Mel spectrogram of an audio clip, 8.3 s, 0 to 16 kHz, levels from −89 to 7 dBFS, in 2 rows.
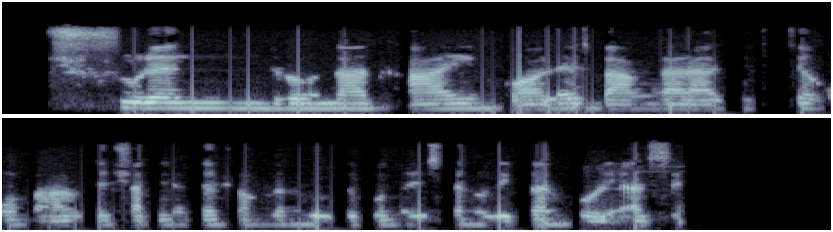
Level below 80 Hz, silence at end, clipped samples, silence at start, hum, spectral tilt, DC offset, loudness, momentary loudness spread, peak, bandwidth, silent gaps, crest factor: -50 dBFS; 0.75 s; under 0.1%; 0.25 s; none; -4 dB/octave; under 0.1%; -20 LUFS; 11 LU; 0 dBFS; 8 kHz; 3.85-3.92 s; 20 dB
